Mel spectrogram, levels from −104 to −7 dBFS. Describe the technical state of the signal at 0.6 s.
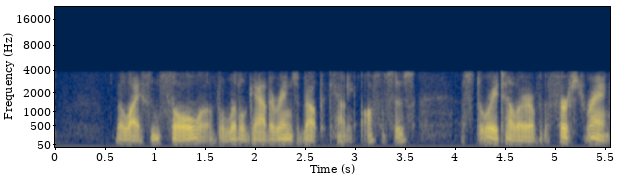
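At 0.6 s the speech is passing through the AMR narrowband mobile codec, as it does for the whole clip. The codec resamples to 8 kHz and rebuilds each 20 ms frame from a vocal-tract model fed by a few pulses. The coarse result fits a low mode near 8 kbps. Nothing above 3.8 kHz survives, the line band sits at roughly 150 Hz to 3.7 kHz, and the voice sounds plainly buzzy and synthetic.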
